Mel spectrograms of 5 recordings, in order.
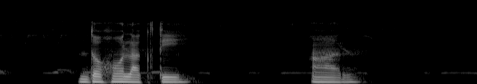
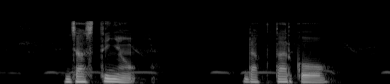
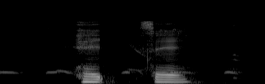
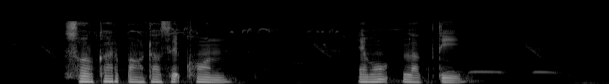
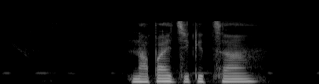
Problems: constant background noise, continuous background conversations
